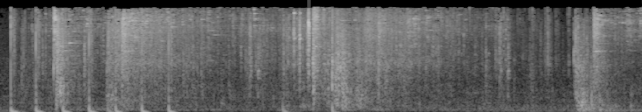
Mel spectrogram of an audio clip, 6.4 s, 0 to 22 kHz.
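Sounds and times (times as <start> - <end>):
gunshots exchanged with police: 0.0 - 2.1, 2.8 - 3.7
glass of a high-rise building shattering from bullets in downtown Los Angeles: 0.1 - 5.2.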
